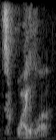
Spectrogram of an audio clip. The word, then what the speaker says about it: TWIA: call it here in Texas we call it twia it's Twi a it's pronounced twia and this is called Twilight designated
